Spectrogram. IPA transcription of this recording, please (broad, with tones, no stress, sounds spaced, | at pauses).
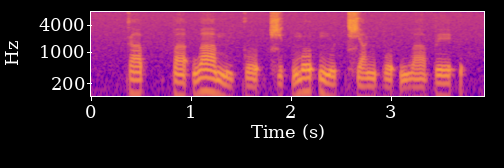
k a˦ p̚ | p a˨ ʔ w a˧ m i˨˩ k o˨ ʔ t͡ɕ ə˨ k̚ m o˦ ʔ n̪ u˨ t̚ ɕ a˧ ŋ p o˨ ʔ ŋ w a˧ p e˦ ʔ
